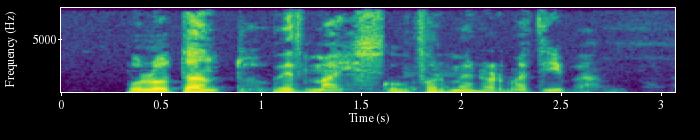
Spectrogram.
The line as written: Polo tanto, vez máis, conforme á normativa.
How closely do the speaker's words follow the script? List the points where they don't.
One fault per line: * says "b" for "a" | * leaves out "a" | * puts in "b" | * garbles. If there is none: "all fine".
all fine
